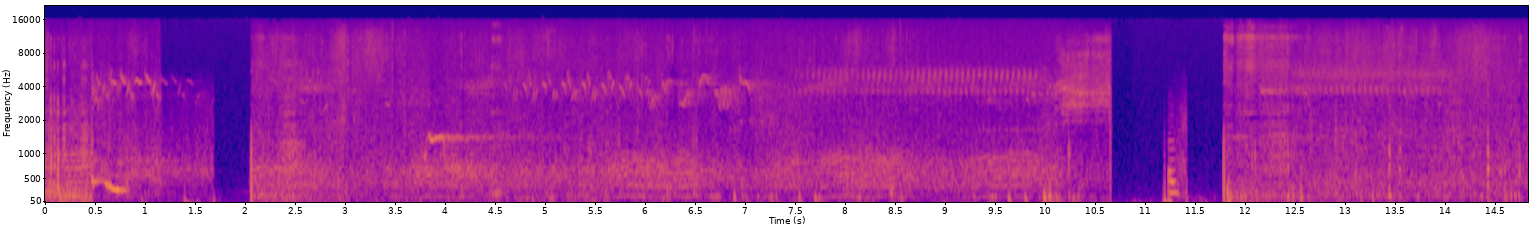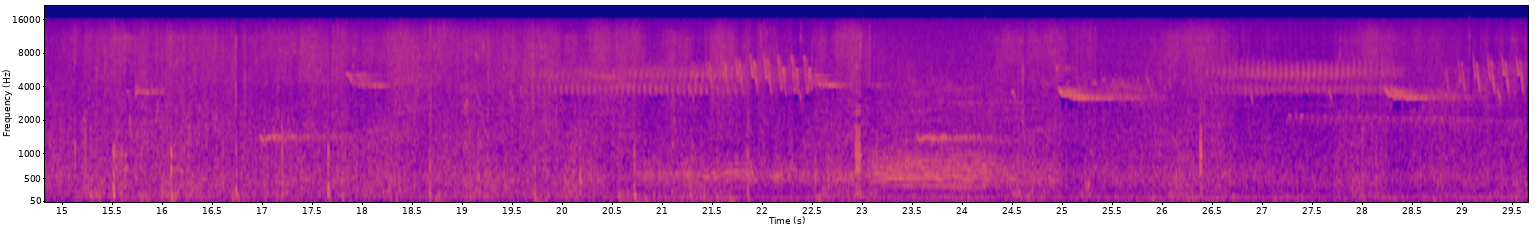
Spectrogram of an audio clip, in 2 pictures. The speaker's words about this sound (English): This is a second Lincoln Sparrow from yesterday singing again.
